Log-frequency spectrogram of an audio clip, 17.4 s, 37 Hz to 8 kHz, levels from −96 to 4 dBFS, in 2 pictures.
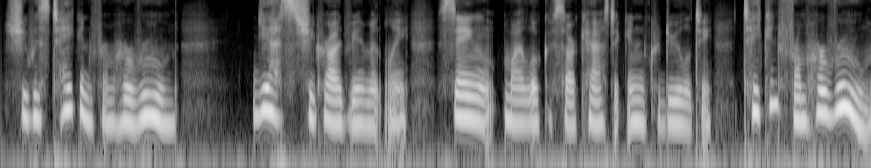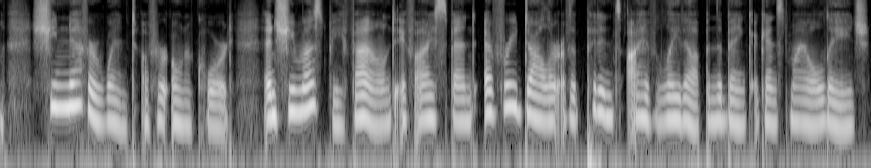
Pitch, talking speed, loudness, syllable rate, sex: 180 Hz, 175 wpm, -20 LUFS, 4.7 syllables/s, female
